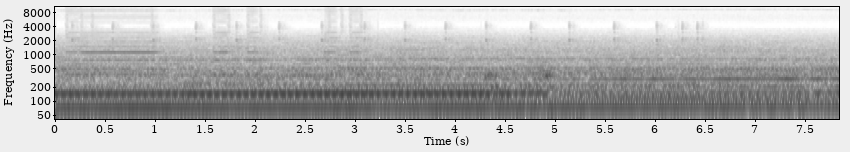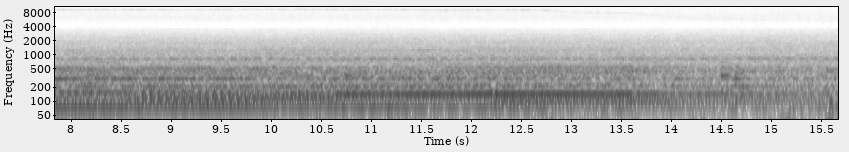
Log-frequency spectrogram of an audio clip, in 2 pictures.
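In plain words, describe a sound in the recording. A diesel semi-truck engine drones from inside the cab while cruising.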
